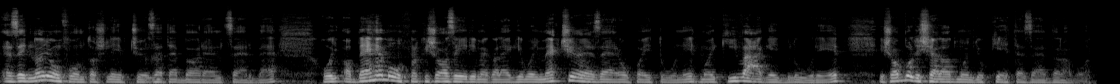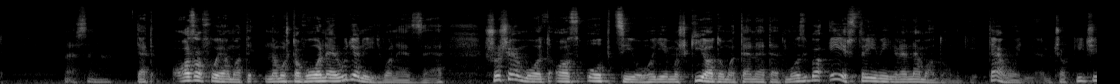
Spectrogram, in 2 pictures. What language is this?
Hungarian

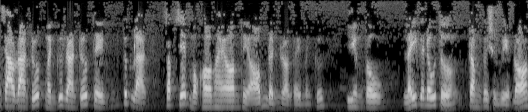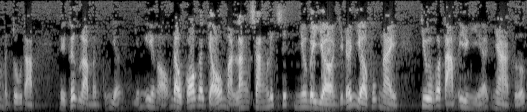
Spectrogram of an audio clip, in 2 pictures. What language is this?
Vietnamese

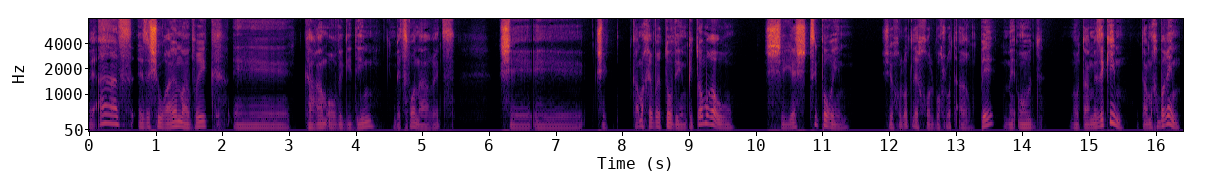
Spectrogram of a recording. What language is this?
Hebrew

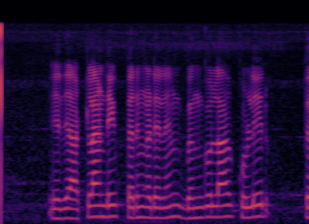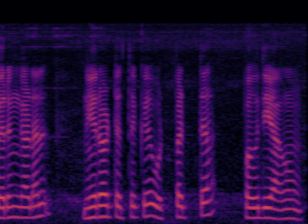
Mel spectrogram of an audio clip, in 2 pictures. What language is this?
Tamil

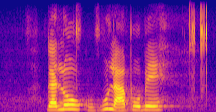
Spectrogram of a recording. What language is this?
Xhosa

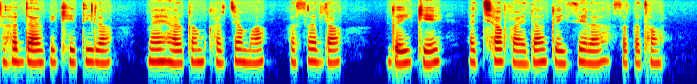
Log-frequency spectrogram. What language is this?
Chhattisgarhi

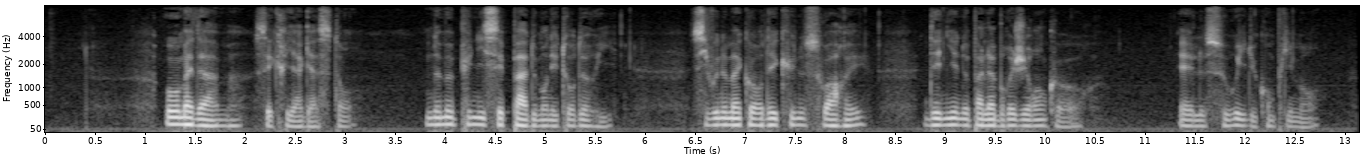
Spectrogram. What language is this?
French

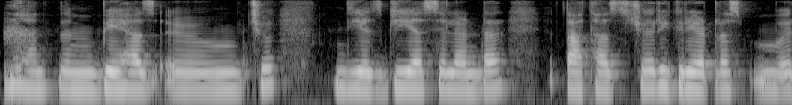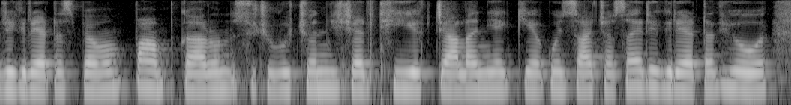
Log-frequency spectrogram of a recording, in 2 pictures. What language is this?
Kashmiri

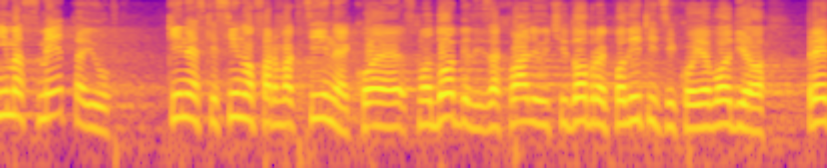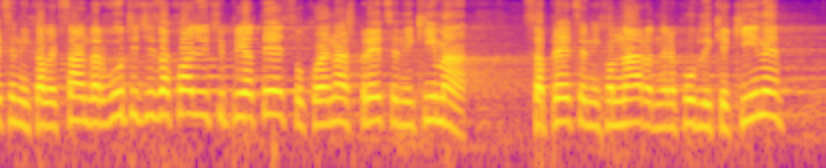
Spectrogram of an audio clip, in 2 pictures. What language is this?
Serbian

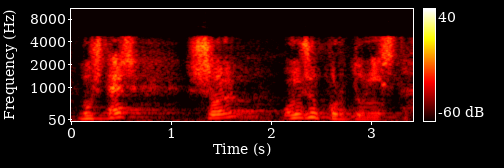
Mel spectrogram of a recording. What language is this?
Catalan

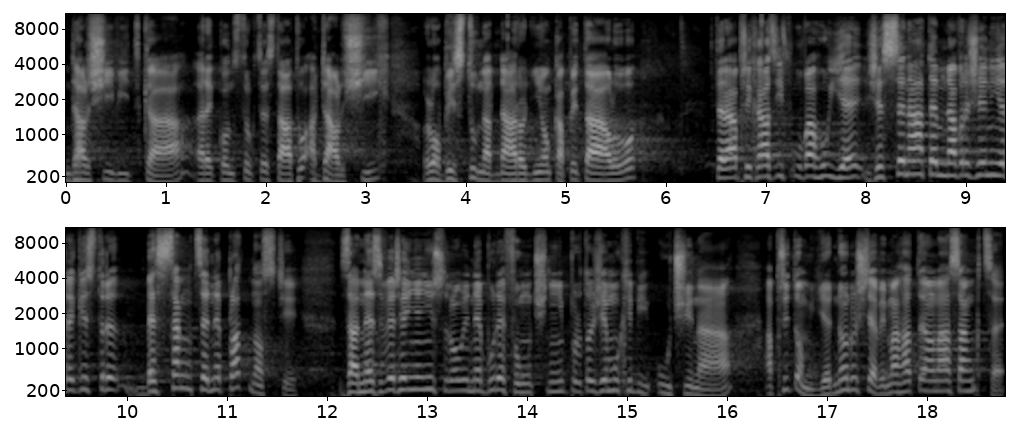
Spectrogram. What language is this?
Czech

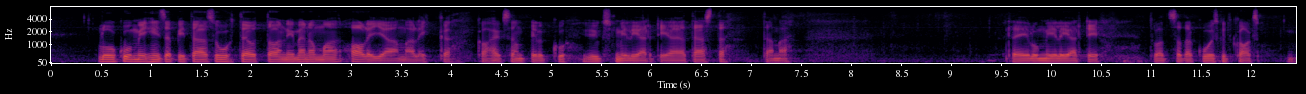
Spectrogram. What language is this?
Finnish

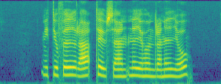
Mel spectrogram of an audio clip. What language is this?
Swedish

